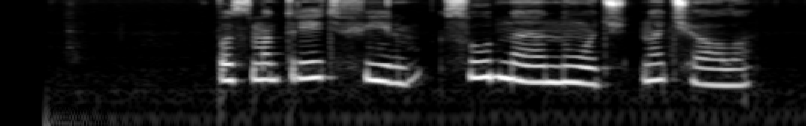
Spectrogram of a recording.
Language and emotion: Russian, sad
